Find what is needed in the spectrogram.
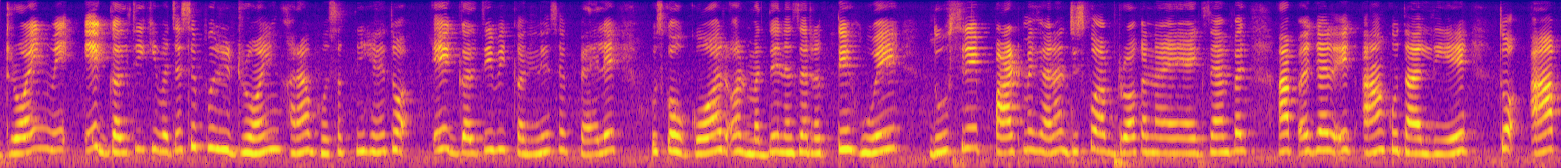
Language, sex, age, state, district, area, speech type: Urdu, female, 18-30, Telangana, Hyderabad, rural, spontaneous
